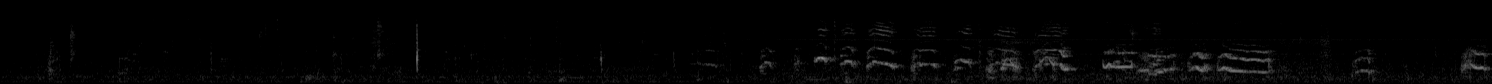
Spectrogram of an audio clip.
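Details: Four-week-old Berger des Pyrénées à Face Rase puppies from Jomgarden, heard as a burst of high whimpers and yips in the second half, overlapping and irregular after a quiet start with faint rustling.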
